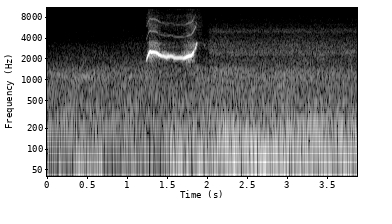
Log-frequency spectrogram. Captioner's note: whistle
